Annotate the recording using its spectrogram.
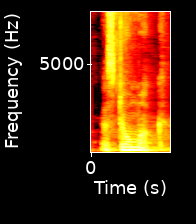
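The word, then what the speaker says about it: stomach: cruise, तो cruise का plural cruises, class, classes, box, boxes, स्टोमक, देखो स्टोमक, स्टोमक, तो क था हमारा, तो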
